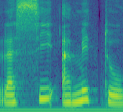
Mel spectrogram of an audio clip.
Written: hacksaw

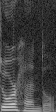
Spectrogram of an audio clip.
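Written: door handle

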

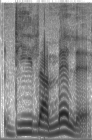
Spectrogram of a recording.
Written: gill

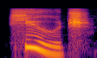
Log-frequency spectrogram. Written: huge

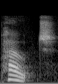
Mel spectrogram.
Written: pouch

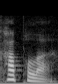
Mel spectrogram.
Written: cupola

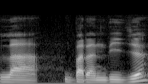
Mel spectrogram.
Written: railing

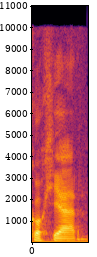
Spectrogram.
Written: limp

